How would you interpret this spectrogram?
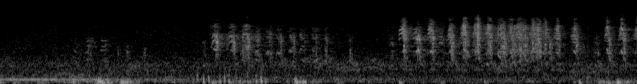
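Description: Harsh, chattering chack calls from a flock of fieldfares, overlapping in loud bursts of rapid, rasping notes with short pauses between.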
